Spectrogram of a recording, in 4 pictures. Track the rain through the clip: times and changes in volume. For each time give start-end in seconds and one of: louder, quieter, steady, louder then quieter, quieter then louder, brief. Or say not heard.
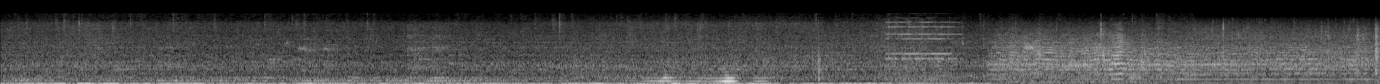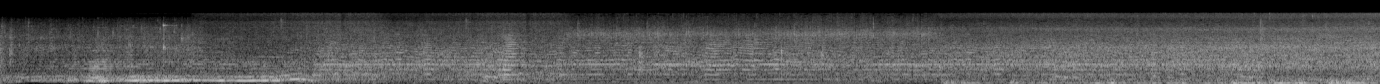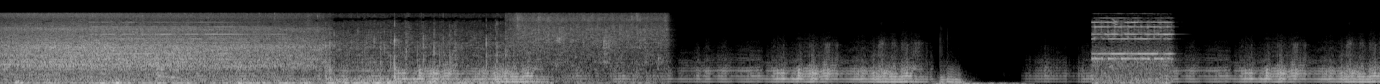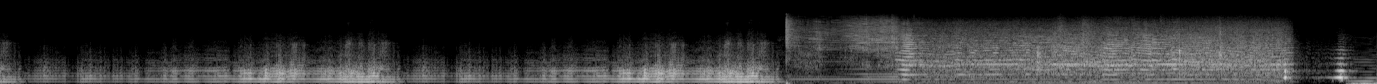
0.0-34.3 louder.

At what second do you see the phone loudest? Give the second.
39 s.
